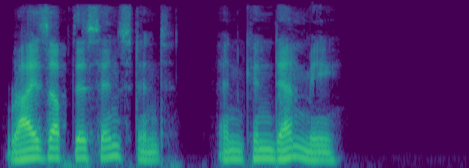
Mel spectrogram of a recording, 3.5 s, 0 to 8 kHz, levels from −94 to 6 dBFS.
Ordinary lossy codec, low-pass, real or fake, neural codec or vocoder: AAC, 32 kbps; 7.2 kHz; real; none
